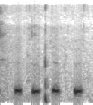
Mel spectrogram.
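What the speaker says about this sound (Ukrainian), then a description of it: "Ну що ж, спіймав сигнал." A Minelab X-Terra Elite metal detector emits a steady run of short, evenly spaced beeps at a repeating pitch, clear and close, with one brief click between them.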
